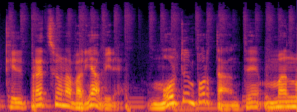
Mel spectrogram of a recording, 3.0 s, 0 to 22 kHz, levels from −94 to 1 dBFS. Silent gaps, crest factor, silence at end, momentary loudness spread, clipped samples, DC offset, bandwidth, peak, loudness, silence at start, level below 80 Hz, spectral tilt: none; 16 dB; 0 s; 8 LU; under 0.1%; under 0.1%; 19 kHz; -4 dBFS; -20 LUFS; 0 s; -40 dBFS; -6.5 dB/octave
